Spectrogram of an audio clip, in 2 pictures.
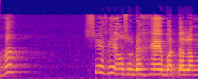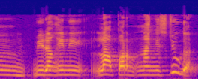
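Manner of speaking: high, incredulous disciple; acted disbelief. Disciple challenges a great sheikh crying over hunger, acted disbelief. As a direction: question it in high-pitched mock amazement.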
